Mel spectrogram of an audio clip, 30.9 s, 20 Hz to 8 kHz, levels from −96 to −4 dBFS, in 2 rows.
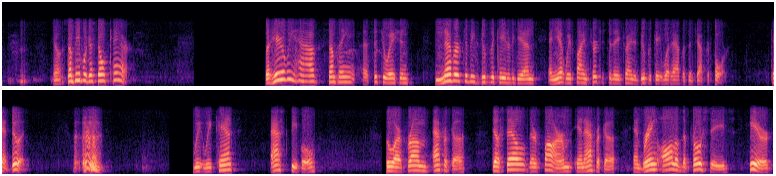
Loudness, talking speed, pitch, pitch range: -24 LUFS, 115 wpm, 170 Hz, 140-200 Hz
